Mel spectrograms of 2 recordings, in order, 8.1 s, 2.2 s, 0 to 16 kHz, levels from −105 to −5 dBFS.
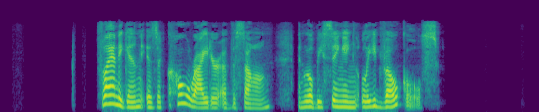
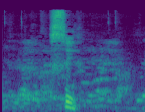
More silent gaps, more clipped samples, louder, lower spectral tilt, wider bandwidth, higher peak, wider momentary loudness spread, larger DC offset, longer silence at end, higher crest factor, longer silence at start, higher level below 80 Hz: first, 4.42-4.46 s vs none; neither; first, -18 LUFS vs -33 LUFS; first, -5 dB/octave vs -2.5 dB/octave; second, 8 kHz vs 12 kHz; first, -2 dBFS vs -20 dBFS; second, 14 LU vs 21 LU; neither; first, 1.55 s vs 0 s; about the same, 18 dB vs 20 dB; first, 1.5 s vs 0.05 s; first, -62 dBFS vs -76 dBFS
